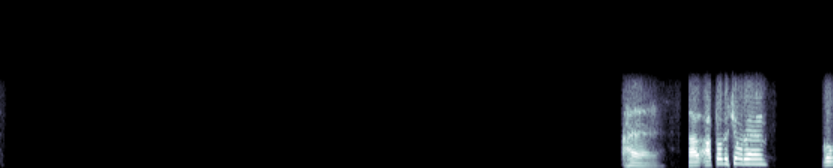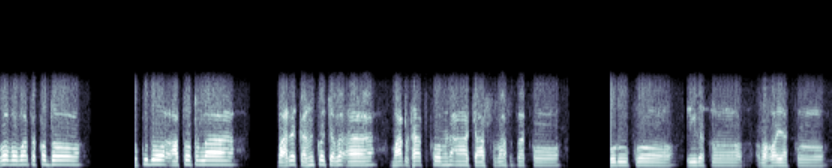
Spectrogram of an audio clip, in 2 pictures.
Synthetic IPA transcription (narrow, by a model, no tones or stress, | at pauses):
ɦɛ̃ | aɾat̪ɔd̪isumɾɛn | ɡɔɡɔbabat̪akɔd̪ɔ | nukud̪ɔat̪ɔʈɔla | baɦɾɛkamikɔt͡ʃalaʔa | maʈɡʱat̪kɔmɛnaʔat͡ʃasɔbasd̪akɔ | t̪uɽukɔiɾakɔ | ɾɔɦɔjakɔ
